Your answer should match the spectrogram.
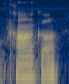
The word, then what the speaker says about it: concha: concho looks like concha it's usually pronounced like a k so conca singular concha plural conchi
